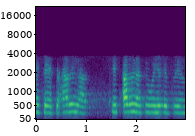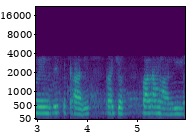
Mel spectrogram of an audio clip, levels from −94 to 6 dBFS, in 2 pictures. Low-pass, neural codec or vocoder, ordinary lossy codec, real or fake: 3.6 kHz; codec, 24 kHz, 0.9 kbps, WavTokenizer, medium music audio release; AAC, 24 kbps; fake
